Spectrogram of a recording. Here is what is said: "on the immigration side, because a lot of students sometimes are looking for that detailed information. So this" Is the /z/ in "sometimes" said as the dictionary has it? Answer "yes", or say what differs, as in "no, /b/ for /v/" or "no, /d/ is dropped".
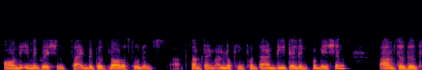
no, /z/ is dropped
